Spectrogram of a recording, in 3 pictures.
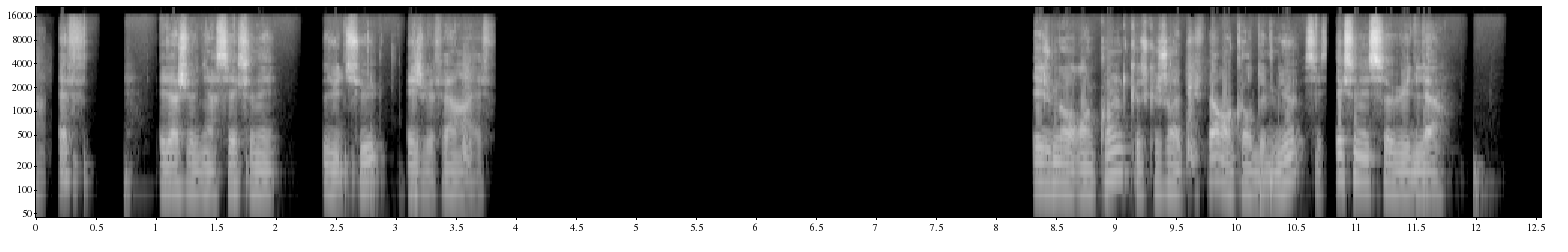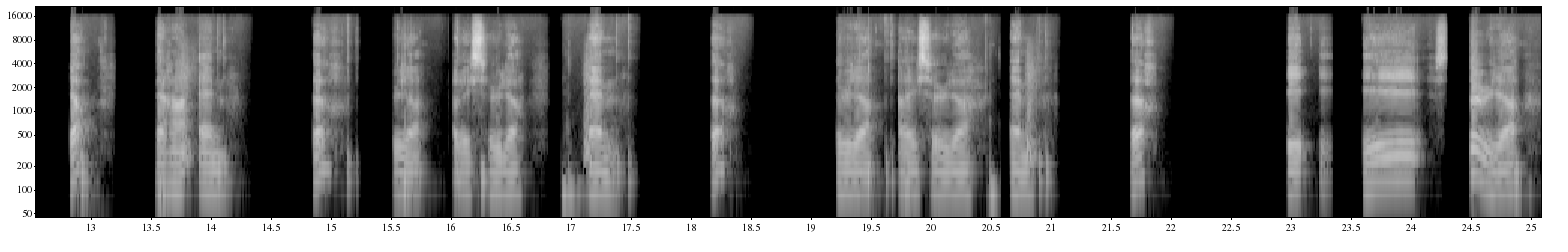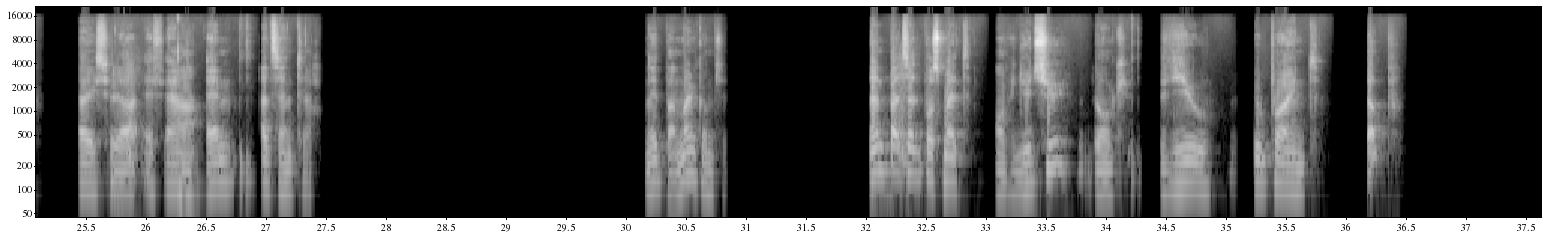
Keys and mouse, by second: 3.0 f, 10.2 1, 12.5 shift+click, 13.5 m, 15.1 click, 16.9 m, 20.5 m, 24.4 click, 25.3 shift+click, 26.3 m, 32.0 KP_7, 34.2-36.7 drag.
